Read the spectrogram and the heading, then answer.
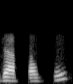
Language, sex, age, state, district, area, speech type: Punjabi, female, 30-45, Punjab, Fazilka, rural, conversation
